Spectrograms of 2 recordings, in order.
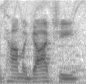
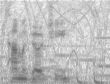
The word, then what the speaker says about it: Tamagotchi: Don't know how everyone I've known has been saying Tamagotchi all this time when the correct pronunciation is Tamagotchi.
